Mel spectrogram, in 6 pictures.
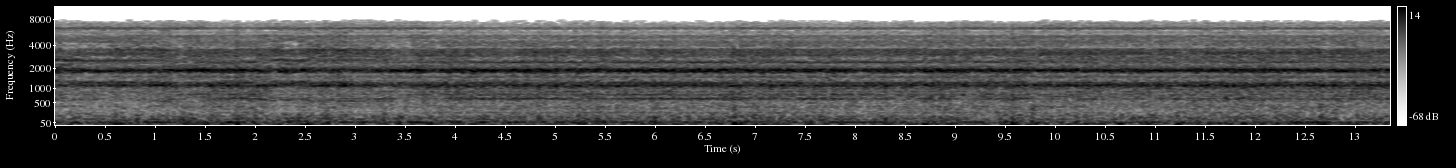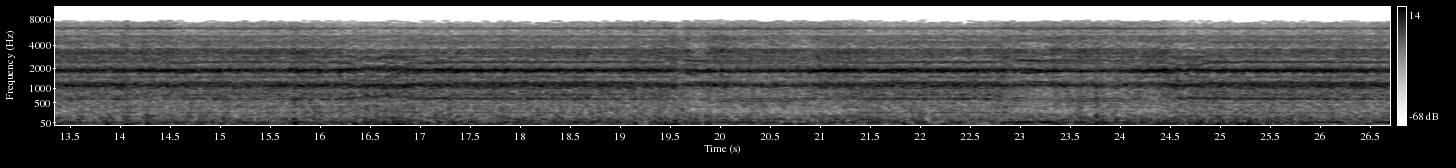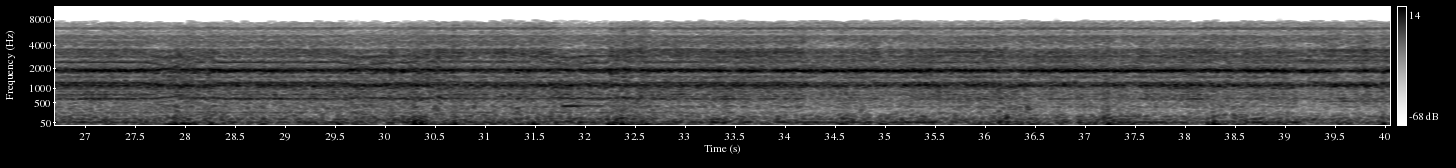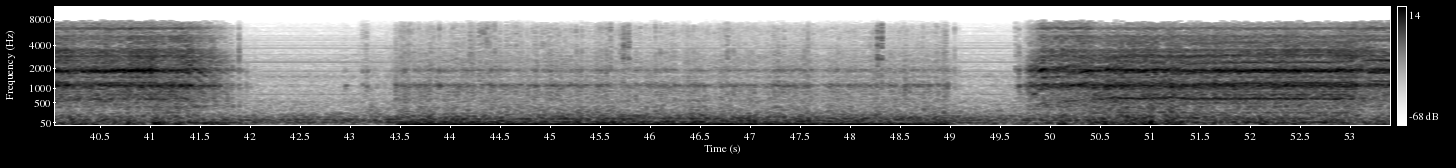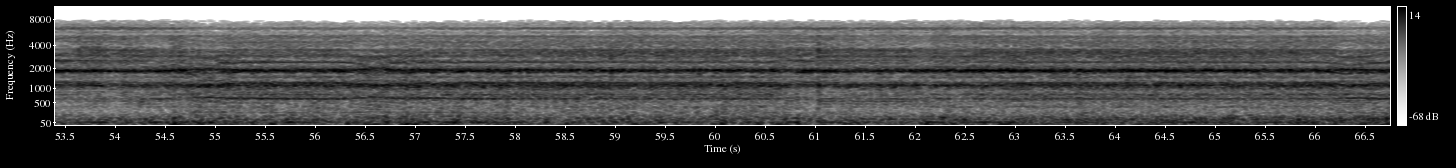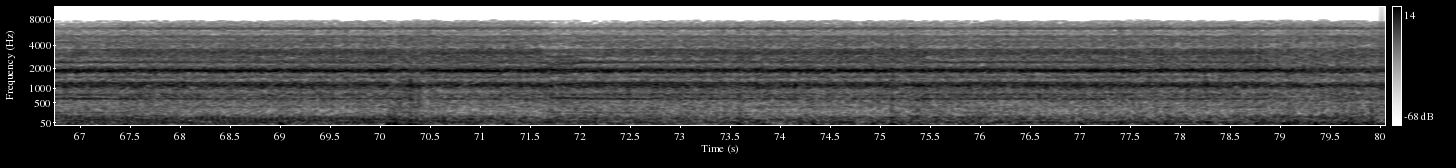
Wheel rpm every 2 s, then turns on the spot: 160, 160, 160, 160, 160, 160, 160, 160, 160, 160, 160, 160, 160, 160, 160, 160, 160, 160, 160, 160, 140, 0, 20, 20, 20, 140, 160, 160, 160, 160, 160, 160, 160, 160, 160, 160, 160, 160, 160, 160.
44-48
